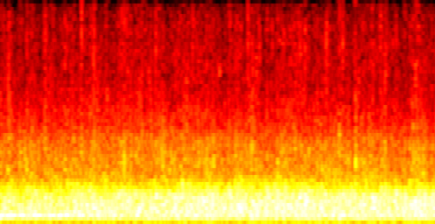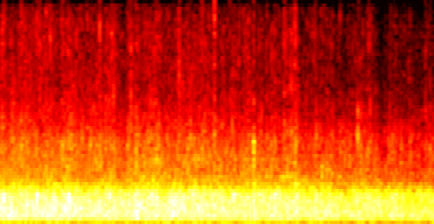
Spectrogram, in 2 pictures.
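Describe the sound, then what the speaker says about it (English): An audience at an MLK holiday breakfast applauds, a dense, even wash of clapping hands that carries on steadily without a break and is heard from some distance. "Give us a round of applause for that."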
